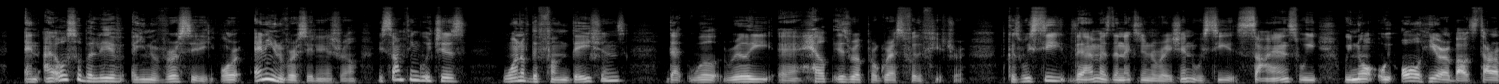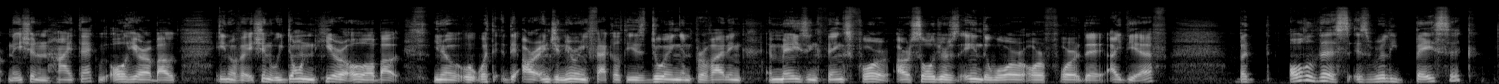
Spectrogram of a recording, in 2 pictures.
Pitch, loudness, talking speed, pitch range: 115 Hz, -23 LUFS, 185 wpm, 105-135 Hz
